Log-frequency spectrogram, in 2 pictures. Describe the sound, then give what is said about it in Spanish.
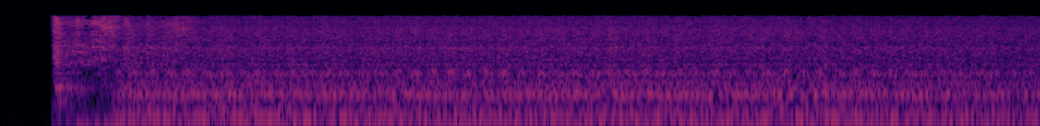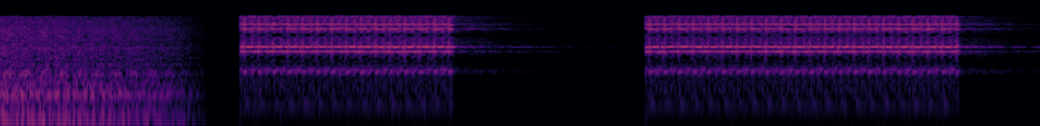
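A car engine cranks and runs with a steady low rumble for about eight seconds, then cuts off, followed by two bursts of a shrill, ringing telephone bell separated by a short silence. “Usted acaba de escuchar el ruido de un automóvil y el timbre de un teléfono.”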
